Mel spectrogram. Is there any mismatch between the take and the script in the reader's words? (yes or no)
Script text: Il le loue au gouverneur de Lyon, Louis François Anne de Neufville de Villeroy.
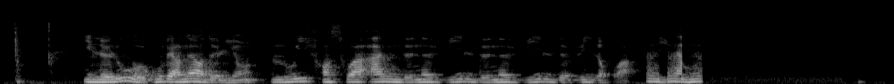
yes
